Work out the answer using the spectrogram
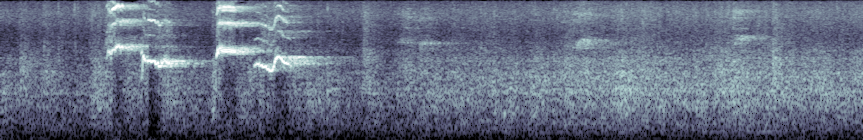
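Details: Javan myna song for masteran, played with rain. Two sharp whistled phrases open, each falling then levelling, followed by several seconds of steady rain hiss only.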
